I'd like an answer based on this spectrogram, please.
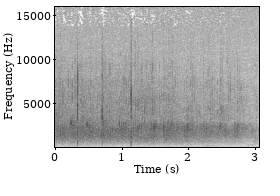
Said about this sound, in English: Let's clap for them again. They're doing a heck of a job out here.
